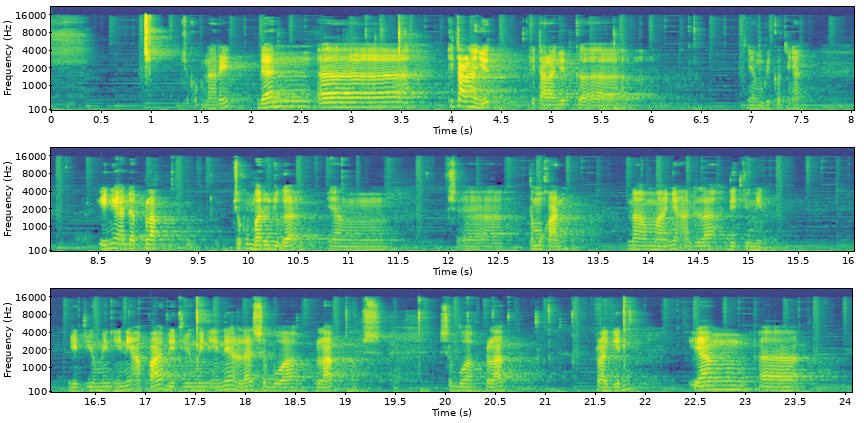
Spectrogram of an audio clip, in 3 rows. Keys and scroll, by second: 2.8-3.8 typing, 9.5 super+c, 11.6-13.6 typing, 14.5 super+v, 16.5-21.5 typing, 21.7 Return.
